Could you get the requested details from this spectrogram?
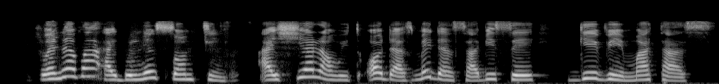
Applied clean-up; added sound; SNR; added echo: neural mask model Resemble Enhance denoiser.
